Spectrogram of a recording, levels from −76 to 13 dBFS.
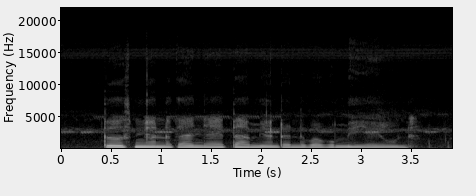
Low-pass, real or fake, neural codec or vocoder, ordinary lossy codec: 19.8 kHz; real; none; none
